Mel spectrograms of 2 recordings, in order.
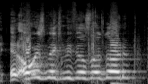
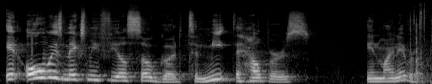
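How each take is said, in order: First: Louder, higher, sing-song storybook read; reading to children. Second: Said in the usual way. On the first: Shown as a demonstration. Reading the children's book aloud to listeners, louder and sing-song. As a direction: read it like a bubbly picture book to little kids. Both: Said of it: "Should I read it like this?".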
